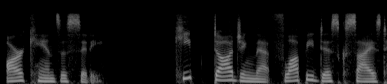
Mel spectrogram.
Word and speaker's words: Arkansas City: And a friendly tip for them, viewers say Arkansas City, Kansas is pronounced our Kansas City.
